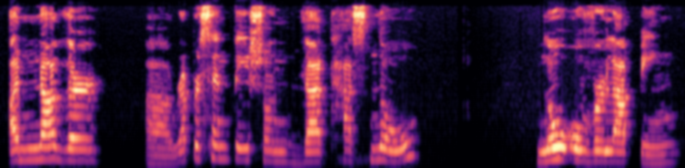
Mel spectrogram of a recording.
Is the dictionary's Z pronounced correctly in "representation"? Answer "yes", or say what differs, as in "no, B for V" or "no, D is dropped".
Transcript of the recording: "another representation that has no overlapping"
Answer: no, S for Z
